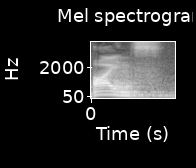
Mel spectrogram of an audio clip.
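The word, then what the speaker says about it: eins: طيب رقم 5، حرف الاي والاي الاتنين لما هيجوا مع بعض هنطق الحرف الاخير فيهم بالايه؟ بالانجليزي. اي، زي كلمة اينس، زواي، فغاي، دغاي، دغاي.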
